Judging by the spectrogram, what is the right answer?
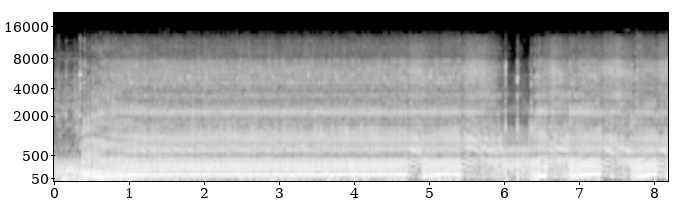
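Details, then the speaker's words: Brand-new Stihl MS 362 chainsaw, started before a job: even, buzzy two-stroke idle holding steady for several seconds, then a few short throttle blips; idles cleanly. "brand new steel 362. fire it up and let her idle before the job"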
